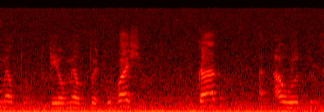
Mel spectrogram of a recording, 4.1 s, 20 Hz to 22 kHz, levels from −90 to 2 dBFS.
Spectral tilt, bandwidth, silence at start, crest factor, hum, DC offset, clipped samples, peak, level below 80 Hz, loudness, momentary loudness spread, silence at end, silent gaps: -5 dB/octave; 16 kHz; 0 s; 18 dB; none; under 0.1%; under 0.1%; -28 dBFS; -50 dBFS; -48 LUFS; 6 LU; 0 s; none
